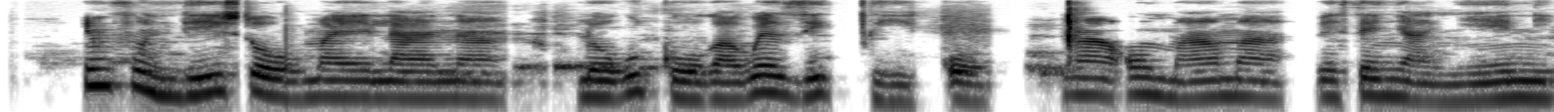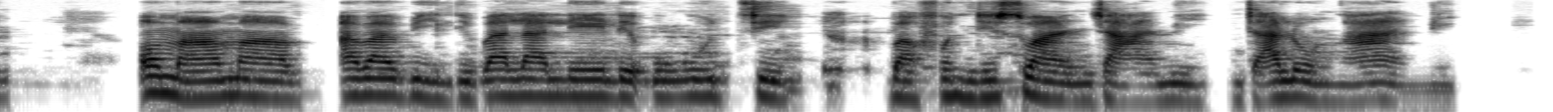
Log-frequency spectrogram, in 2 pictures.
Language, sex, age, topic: North Ndebele, female, 36-49, health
